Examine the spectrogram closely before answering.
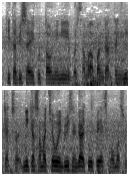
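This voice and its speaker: A man speaks at a very fast pace in a medium pitch. His intonation is monotone and flat, with noticeable background noise. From Lebanon. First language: Arabic (speaking Indonesian). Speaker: foreigner learning Indonesian. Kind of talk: casual chat.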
